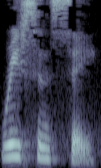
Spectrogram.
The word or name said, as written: recency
